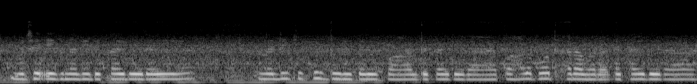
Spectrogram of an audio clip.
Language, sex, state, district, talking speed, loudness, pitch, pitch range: Hindi, male, Chhattisgarh, Sarguja, 190 wpm, -22 LUFS, 245 Hz, 235-250 Hz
